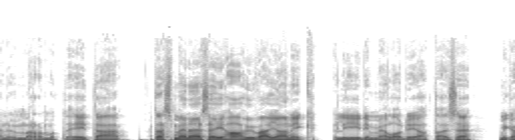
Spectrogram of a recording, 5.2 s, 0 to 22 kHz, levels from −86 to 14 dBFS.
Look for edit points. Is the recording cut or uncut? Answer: cut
